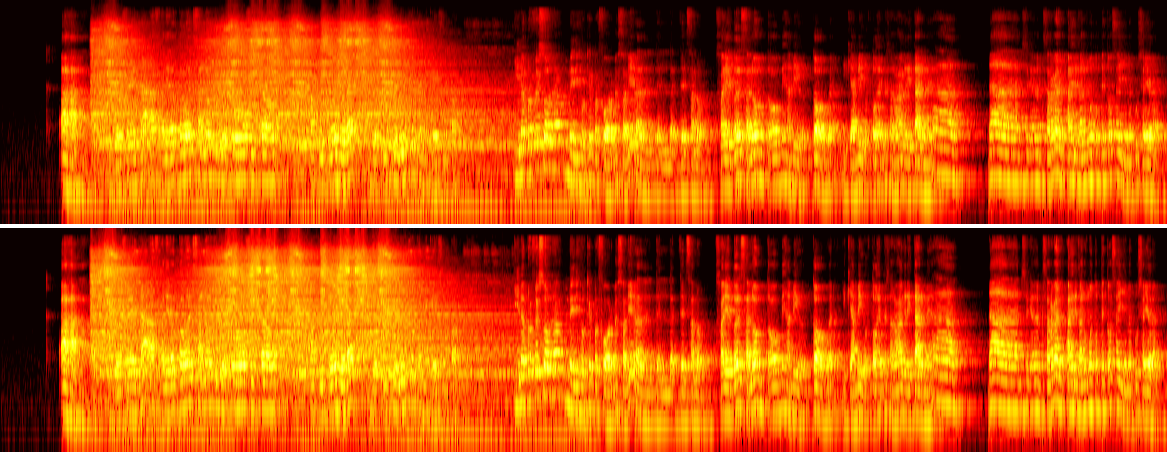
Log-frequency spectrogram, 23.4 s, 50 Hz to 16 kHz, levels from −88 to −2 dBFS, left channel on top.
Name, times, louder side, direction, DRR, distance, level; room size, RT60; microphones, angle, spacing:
voice 1, 1.2-5.5 6.2-9.2 10.3-14.1 14.4-19.1 19.8-23.1, right 1 dB, 50° right, 1 dB, 1.6 m, -25 dB
sound 1, 1.8-11.9, right 5 dB, 80° right, 1.6 m, -26 dB
21.5 x 11.0 x 2.5 m, 1.3 s
head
